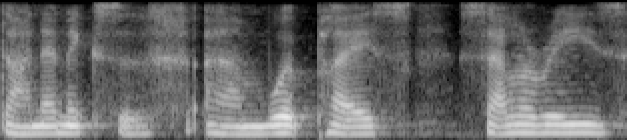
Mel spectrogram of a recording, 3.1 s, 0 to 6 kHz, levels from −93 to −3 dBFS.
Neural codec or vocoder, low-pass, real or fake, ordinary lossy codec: codec, 24 kHz, 0.9 kbps, WavTokenizer, medium speech release version 2; 5.4 kHz; fake; MP3, 48 kbps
